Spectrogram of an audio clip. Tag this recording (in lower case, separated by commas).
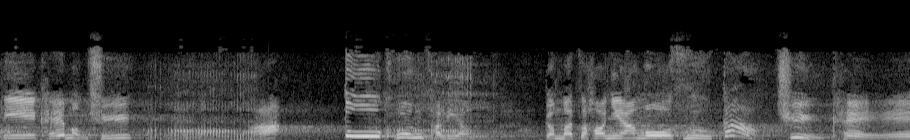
speech, female speech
